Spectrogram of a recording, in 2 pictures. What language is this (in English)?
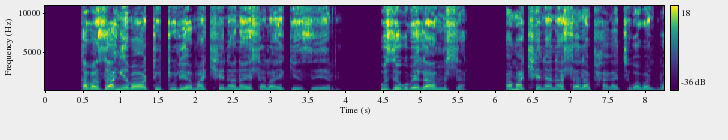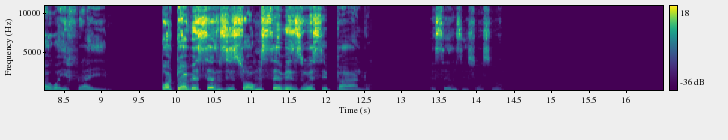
North Ndebele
